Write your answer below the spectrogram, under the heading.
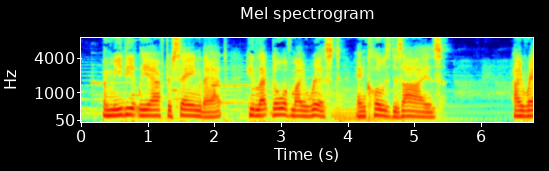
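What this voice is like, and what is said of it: Usual voice. Nothing is said of it.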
